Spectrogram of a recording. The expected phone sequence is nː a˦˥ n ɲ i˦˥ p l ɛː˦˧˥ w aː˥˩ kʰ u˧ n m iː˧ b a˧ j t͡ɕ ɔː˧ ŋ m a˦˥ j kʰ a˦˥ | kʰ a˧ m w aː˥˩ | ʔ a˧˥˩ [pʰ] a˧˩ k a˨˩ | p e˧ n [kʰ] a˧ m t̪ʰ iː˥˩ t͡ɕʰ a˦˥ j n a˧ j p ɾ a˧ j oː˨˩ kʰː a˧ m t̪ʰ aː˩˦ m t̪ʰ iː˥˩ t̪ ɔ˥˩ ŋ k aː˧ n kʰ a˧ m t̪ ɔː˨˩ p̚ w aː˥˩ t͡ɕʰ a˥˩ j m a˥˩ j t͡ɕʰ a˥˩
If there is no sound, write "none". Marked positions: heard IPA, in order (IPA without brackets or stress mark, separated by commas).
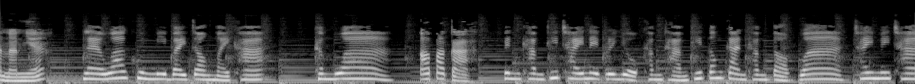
p, kʰ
